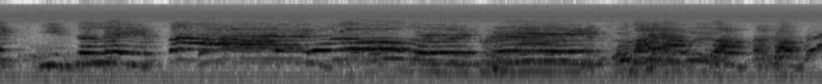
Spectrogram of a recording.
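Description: A group of voices, children among them, singing a song together, holding long notes before quicker words near the end.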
